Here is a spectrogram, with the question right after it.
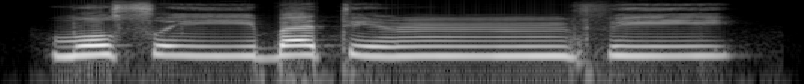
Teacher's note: ہم تنوین کو چھپاتے ہوئے اور غنہ کے ساتھ یہ حکم کو ادا کریں گے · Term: اخفاء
